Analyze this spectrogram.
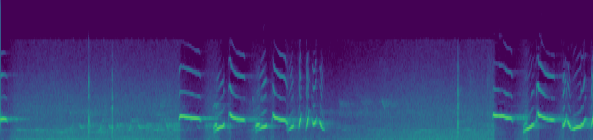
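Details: White-rumped shama lure song for prompting a bird to sing quickly: two vigorous bursts of bright whistled notes mixed with sharp ticks and downward slurs, separated by a short quiet gap with faint background chatter.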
